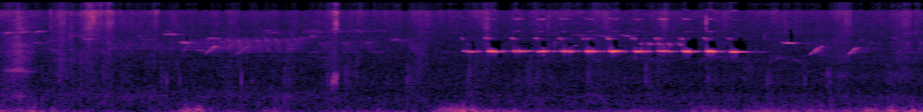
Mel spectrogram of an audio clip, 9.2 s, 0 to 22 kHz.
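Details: Great tit song on an early-morning spring walk, 19 April 2024, in the Undercliff, St Lawrence, Isle of Wight, on a breezy day: a fast run of high, ringing repeated notes for about three seconds, with wind rumble and faint chirps.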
